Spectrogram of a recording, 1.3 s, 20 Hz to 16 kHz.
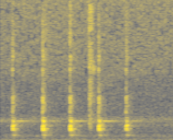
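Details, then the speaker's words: Hallicrafters S-40A shortwave receiver during Band 4 RF alignment: sharp evenly spaced clicks about every fifth of a second through the speaker as the trimmer capacitor is adjusted; microphonic trimmer capacitor. "coming out of the speaker. All these capacitors can be microphonic."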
